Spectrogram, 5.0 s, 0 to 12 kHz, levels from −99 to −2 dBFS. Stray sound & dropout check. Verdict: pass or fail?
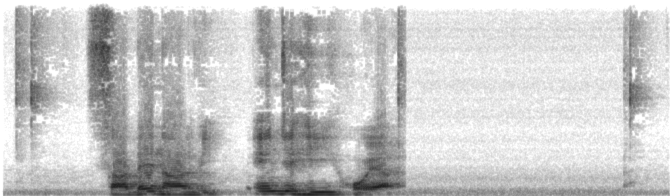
pass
